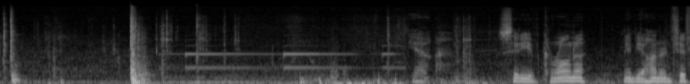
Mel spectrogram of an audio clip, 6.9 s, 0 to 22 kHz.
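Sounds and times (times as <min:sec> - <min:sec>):
car door shutting: 0:01.2 - 0:04.9
two-tone electronic chime from car dashboard: 0:01.6 - 0:04.1
speech: 0:04.2 - 0:06.8.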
